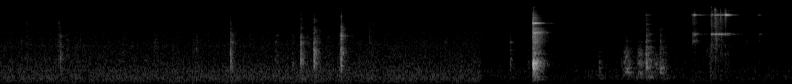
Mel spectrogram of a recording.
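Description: Hand tools and steel screws clicking and clinking as the socket head cap screws holding the brake coil assembly of a Demag ZBV hoist motor are backed out: a few faint ticks, then two sharp ringing metal clinks, about five and seven seconds in, with small clicks between them.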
